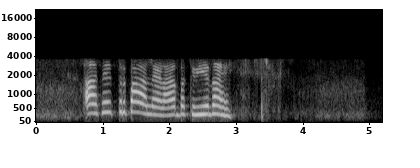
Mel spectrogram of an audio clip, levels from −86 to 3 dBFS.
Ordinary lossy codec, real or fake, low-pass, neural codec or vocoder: none; real; 3.6 kHz; none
